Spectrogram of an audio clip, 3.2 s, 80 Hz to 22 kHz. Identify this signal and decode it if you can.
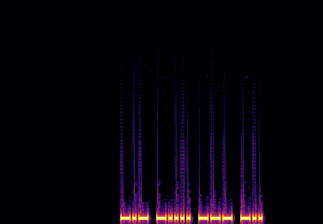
Morse code, heard as a keyed tone, about 40 wpm, 700 Hz. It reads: K6OD
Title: USA Call Signs - 6x Character Spacing - 40wpm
